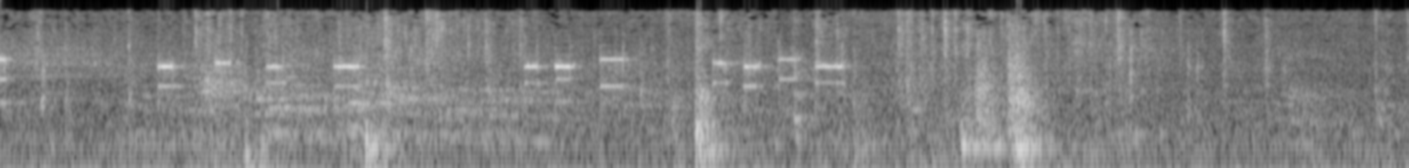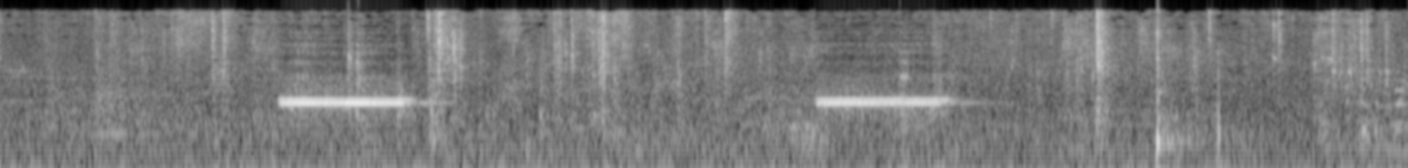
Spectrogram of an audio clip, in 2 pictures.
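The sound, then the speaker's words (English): A quick series of touch-tone dialing beeps as Judiciary Committee staff phone Judge Pratt, followed later by two long, steady telephone tones a few seconds apart, heard clearly over a faint background. “Chair, I'm going to go ahead and get Judge Pratt on the phone as well so he can hear Judge Lipscomb's testimony and then testify immediately after that.”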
